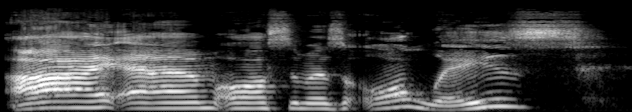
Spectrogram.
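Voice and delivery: loud, slow and proud; boastful. Real, not acted. Host answering his co-host with big boastful pride. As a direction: brag about it grandly.

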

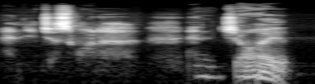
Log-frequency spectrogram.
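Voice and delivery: sudden dramatic whisper. Pretend. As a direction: drop to a whisper mid-promo. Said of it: "cut a little promo for us real quick".

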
